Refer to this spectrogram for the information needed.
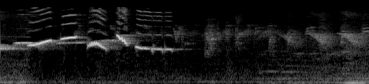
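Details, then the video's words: Oriental magpie-robin in rolling 'full isian' song: about two seconds of loud, fast rising whistles and trills, then faint, softer warbling to the end. "Kacer Full Isian ngerol gacor dorrr"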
